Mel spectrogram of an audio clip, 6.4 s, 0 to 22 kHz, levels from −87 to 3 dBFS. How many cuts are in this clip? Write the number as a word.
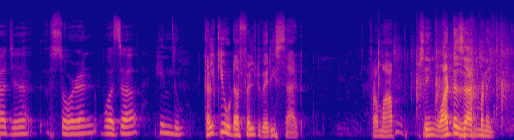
one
